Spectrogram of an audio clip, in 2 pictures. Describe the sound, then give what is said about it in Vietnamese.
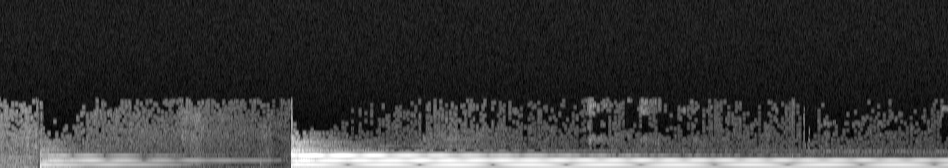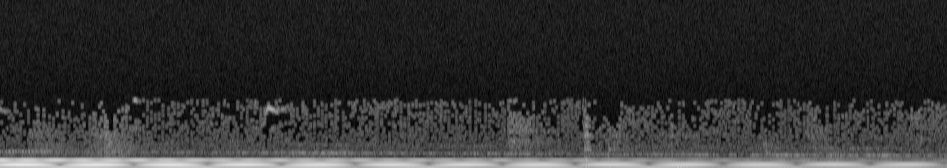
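A meditation bell at a Buddhist dharma talk, struck more than once, each strike giving a bright attack followed by a long, low, humming ring that pulses gently and fades slowly in near silence. “là tôi thỉnh ba tiếng chuông.”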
